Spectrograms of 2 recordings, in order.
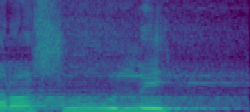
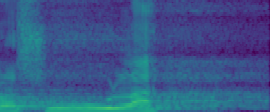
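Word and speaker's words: وَرَسُولُهُ: Wa annallaha bari'um minal musyrikina wa rasulih. Allah tidak melindungi orang musyrik dan tidak melindungi Rasulullah. Salah. Karena baca wa rasulih. Yang benar bacanya wa annallaha bari'um minal musyrikina wa rasulah.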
